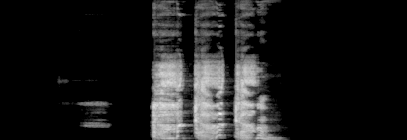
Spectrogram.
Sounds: Cough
